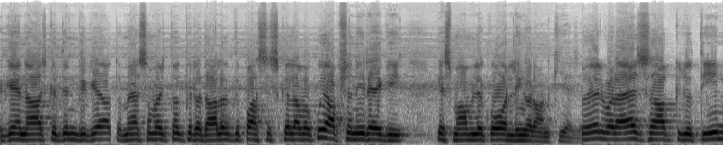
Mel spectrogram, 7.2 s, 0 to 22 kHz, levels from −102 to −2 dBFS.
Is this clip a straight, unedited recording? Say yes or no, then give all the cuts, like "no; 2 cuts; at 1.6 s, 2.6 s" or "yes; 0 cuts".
no; 2 cuts; at 1.1 s, 5.8 s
